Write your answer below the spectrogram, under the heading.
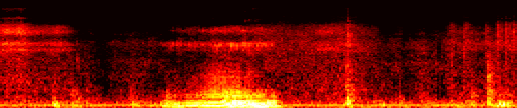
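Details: Sleeping, dreaming Boxer dog gives a single long, throaty snore lasting about a second, rattling and low, between soft quiet breaths in a small room.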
